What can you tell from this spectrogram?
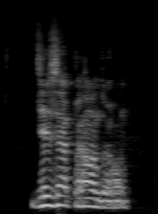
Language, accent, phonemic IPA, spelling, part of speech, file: French, Canada, /de.za.pʁɑ̃.dʁɔ̃/, désapprendront, verb, LL-Q150 (fra)-désapprendront.wav
- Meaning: third-person plural simple future of désapprendre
